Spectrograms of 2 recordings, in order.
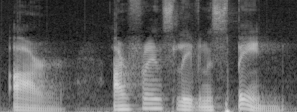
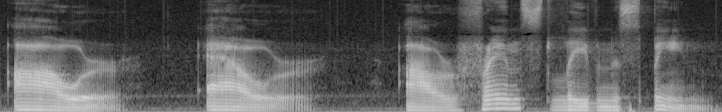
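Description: First: The word 'our' is reduced to an r sound. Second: The word 'our' is said in full. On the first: This is everyday speech. "pronuncia como si estuvieras viendo una R" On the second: This is formal speech. "de manera correcta"

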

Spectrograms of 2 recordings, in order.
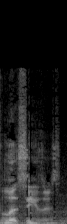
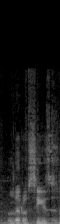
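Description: First: The first word is cut to one syllable. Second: The first word is said in full, two syllables. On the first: This is how the speaker's group names the place. "That's what we say. We say Lit" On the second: This is the standard way of naming the place. "We don't say Little Caesars"

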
